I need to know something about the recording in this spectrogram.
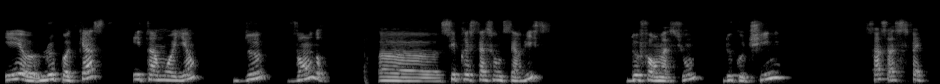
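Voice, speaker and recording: A woman explains things in a casual webinar style. Her delivery meanders, hesitating and doubling back on words as she goes. The pitch sits in an ordinary middle range for a woman. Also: sing-song, takes it slowly, husky. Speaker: marketing consultant and trainer speaking in a webinar.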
